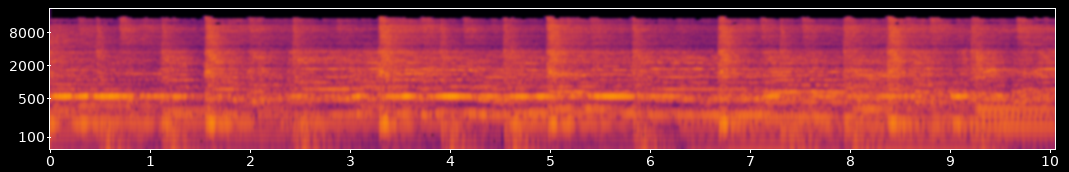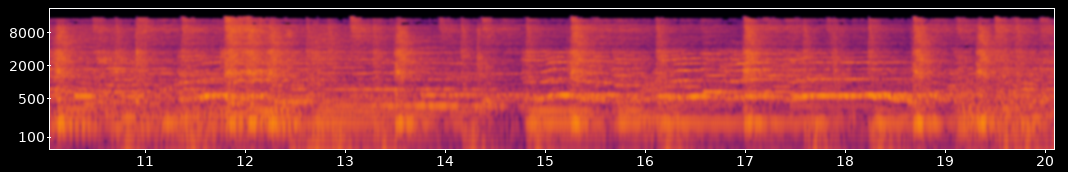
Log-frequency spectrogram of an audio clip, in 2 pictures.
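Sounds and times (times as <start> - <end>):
held keyboard notes: 0.0 - 20.0
live band playing: 0.0 - 20.0.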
